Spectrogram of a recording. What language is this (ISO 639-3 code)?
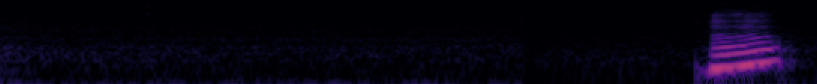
pan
